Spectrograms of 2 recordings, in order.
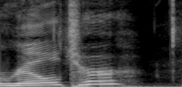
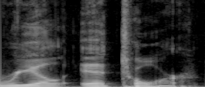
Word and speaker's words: Realtor: Apparently, it's not realtor. – Oh, it's not? – It's realtor. – Oh, it's two syllables.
